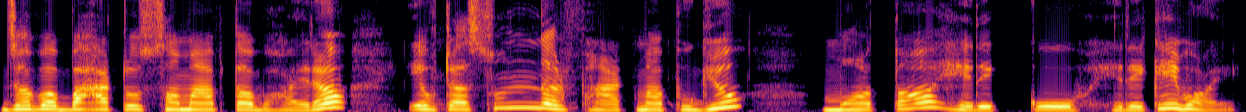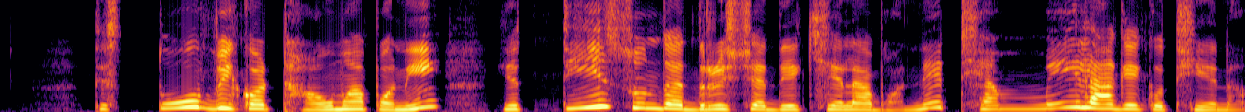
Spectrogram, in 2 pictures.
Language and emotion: Nepali, surprised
